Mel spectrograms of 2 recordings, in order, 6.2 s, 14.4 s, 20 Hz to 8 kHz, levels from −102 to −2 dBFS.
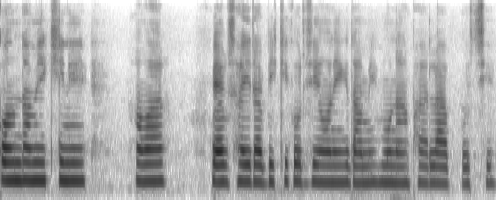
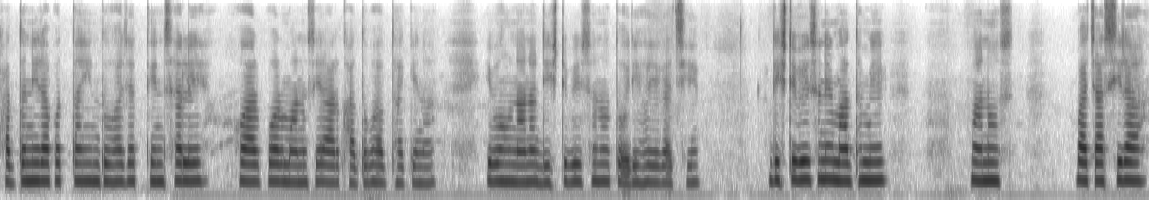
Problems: none marked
